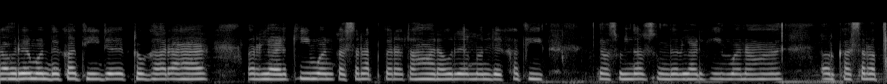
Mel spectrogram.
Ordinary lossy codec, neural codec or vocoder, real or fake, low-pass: MP3, 64 kbps; codec, 16 kHz, 2 kbps, X-Codec, HuBERT features, trained on balanced general audio; fake; 7.2 kHz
